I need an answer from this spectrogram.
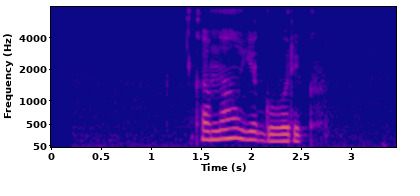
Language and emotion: Russian, sad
